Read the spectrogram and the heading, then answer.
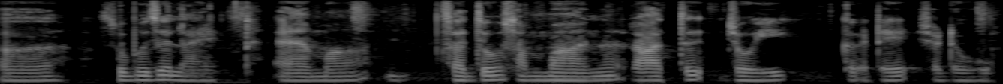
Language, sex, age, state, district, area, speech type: Sindhi, male, 18-30, Delhi, South Delhi, urban, spontaneous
